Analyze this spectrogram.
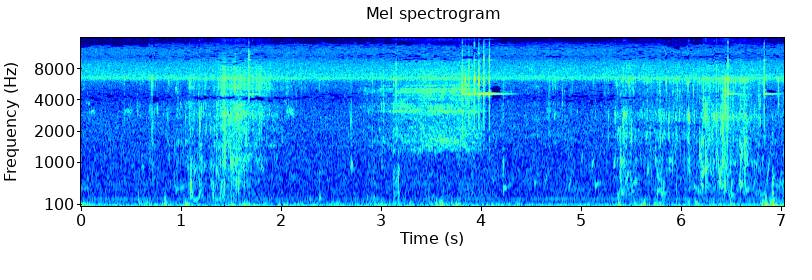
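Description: Wind rumbling on the microphone over sea water sloshing at the shore, with a few small clicks and taps scattered through.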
